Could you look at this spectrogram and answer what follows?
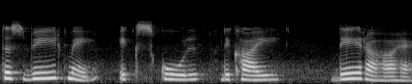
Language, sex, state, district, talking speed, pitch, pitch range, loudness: Hindi, female, Himachal Pradesh, Shimla, 115 wpm, 230 Hz, 220-265 Hz, -17 LUFS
